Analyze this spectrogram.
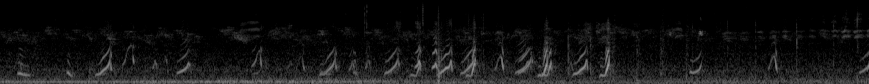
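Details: Gambel's quail giving many short, rising chirps and squeaky upward-sweeping notes, several overlapping and bunched toward the middle, over a steady low hum and faint rustling.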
